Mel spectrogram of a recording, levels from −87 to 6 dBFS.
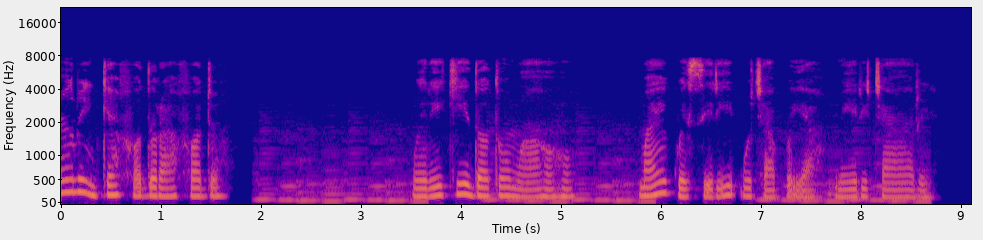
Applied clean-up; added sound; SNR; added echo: none; Bowed string instrument; 11 dB; none.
